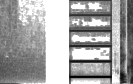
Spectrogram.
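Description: Intro music fading out, then after a short silence a single loud electronic beep lasting just over half a second, one steady tone that starts and stops abruptly.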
